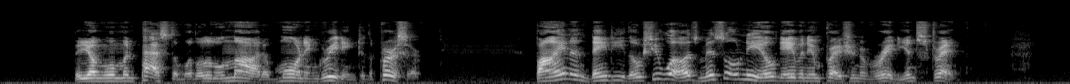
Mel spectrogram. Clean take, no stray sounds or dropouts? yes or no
yes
